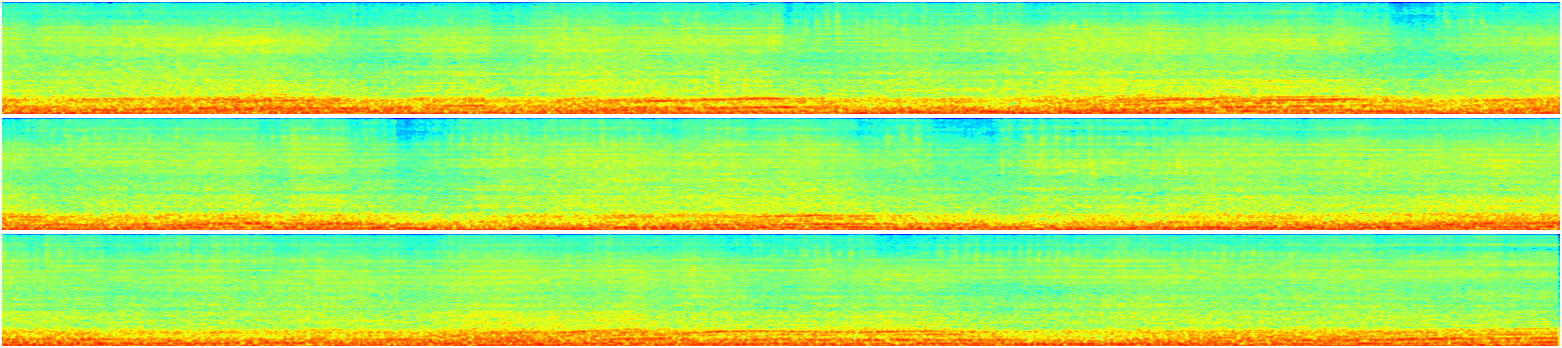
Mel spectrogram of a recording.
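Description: Several demolition derby cars' engines running and revving together, a continuous loud din whose pitch keeps rising and falling as the drivers rev.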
